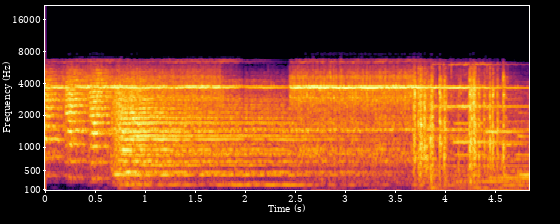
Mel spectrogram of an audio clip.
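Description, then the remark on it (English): A telephone bell rings loudly, a steady metallic trill that briefly dips midway, then resumes with rougher, clattering bursts near the end. No voices are heard. “I grabbed the phone and listened.”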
